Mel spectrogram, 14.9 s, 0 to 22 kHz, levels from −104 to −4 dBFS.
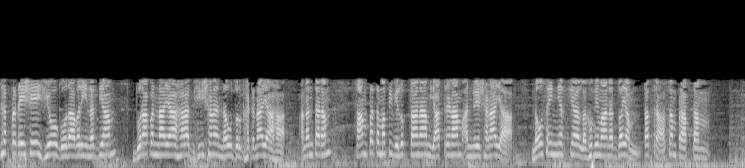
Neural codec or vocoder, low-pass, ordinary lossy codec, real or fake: none; 3.6 kHz; MP3, 24 kbps; real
